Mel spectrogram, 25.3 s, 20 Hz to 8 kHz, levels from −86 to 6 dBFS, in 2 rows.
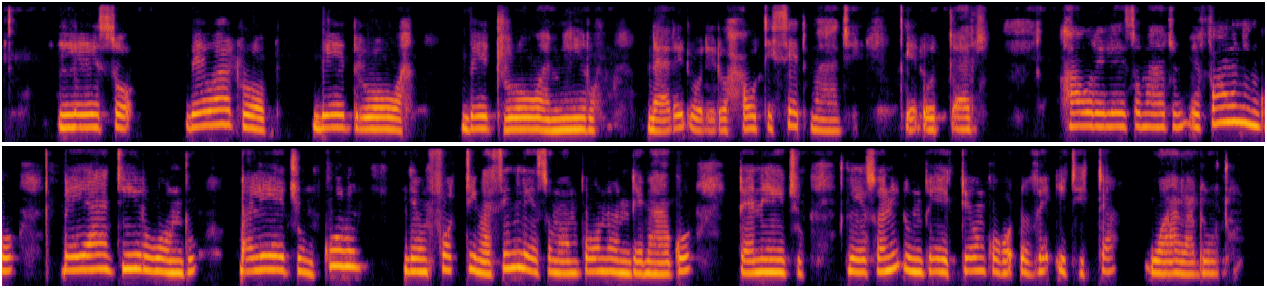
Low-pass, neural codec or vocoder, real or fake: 7.2 kHz; codec, 16 kHz, 4 kbps, FreqCodec, smaller model; fake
